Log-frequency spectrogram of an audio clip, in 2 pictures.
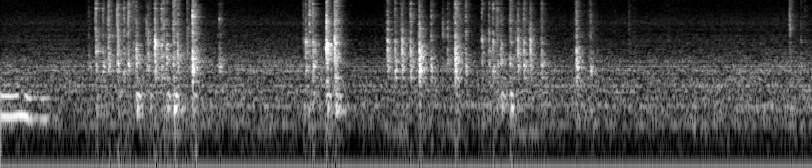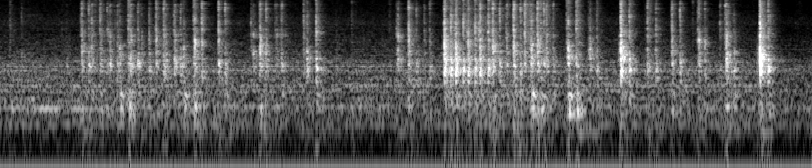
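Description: Computer keyboard being typed on in quick bursts of key clicks, separated by pauses of a second to a few seconds, with a few single louder keystrokes.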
